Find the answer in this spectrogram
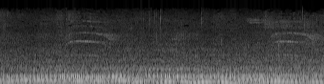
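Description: An engine runs steadily with a fine, rapid pulse. Two short high chirps rise and fall, about a second in and near the end.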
